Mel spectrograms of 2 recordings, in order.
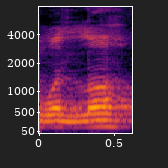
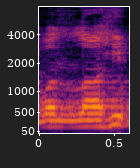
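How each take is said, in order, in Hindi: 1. शब्द का कोई अंतिम स्वर नहीं है। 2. शब्द 'i' स्वर से खत्म होता है। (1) "या फिर वल्लाह पढ़िए" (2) "या वल्लाही पढ़िए"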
